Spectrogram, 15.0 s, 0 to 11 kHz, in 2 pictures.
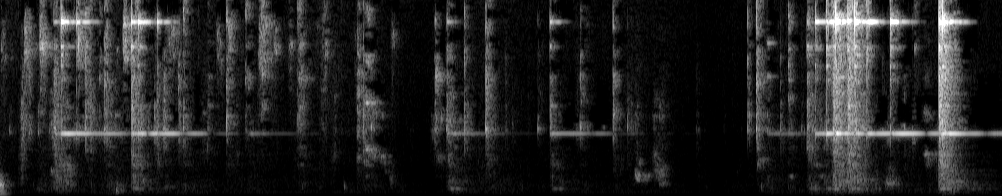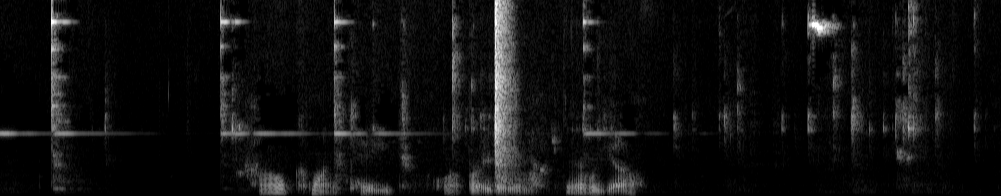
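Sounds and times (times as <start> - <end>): birdcage clicking and rattling: 0.1 - 4.9, 5.6 - 8.1, 12.5 - 15.0.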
